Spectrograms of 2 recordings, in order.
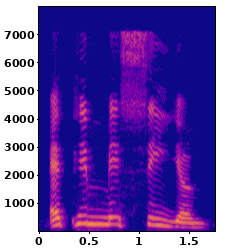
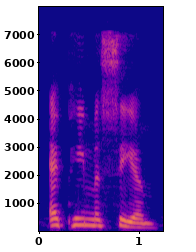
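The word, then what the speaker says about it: epimysium: Epimeum. Epime. It rhymes with coliseum. Epimeum. Coliseum.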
